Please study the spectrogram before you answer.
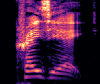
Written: crazy eight

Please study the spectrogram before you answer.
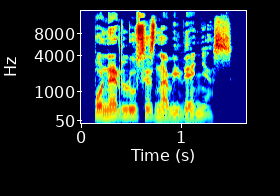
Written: poner luces navideñas

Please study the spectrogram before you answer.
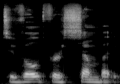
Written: to vote for somebody

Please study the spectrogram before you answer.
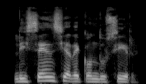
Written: licencia de conducir

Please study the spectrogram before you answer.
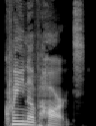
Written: queen of hearts

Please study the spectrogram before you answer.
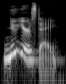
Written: New Year's Day

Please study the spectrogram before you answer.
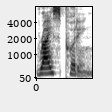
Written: rice pudding

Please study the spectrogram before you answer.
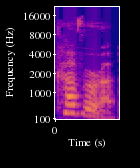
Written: cover up

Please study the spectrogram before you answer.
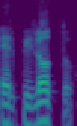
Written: el piloto

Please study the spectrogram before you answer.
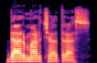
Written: dar marcha atras

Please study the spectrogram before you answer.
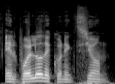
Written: el vuelo de conexion

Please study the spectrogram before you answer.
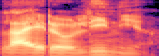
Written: la aerolinea

